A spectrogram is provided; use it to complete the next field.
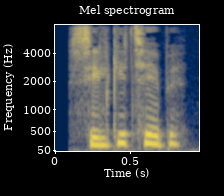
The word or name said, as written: silketæppe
